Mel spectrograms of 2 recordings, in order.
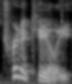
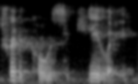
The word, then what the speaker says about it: triticale: And then this one, I always pronounce it, I think it's triticale. Is that, can you correct me on how I say triticale? Is that Yeah, what this grain? triticale is absolutely perfect.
